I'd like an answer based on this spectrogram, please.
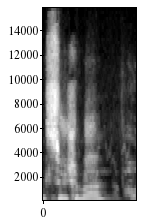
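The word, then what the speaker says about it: Tsushima: foreign words no that's it's suima has pronounced sushima there is one thing I I know about them it is not suim Lord is the of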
